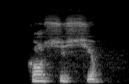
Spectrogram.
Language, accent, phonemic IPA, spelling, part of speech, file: French, Canada, /kɔ̃.sy.sjɔ̃/, conçussions, verb, LL-Q150 (fra)-conçussions.wav
- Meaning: first-person plural imperfect subjunctive of concevoir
